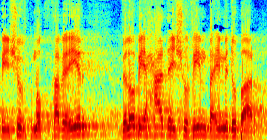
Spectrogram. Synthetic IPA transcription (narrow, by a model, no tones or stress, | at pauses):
bejiʃuvkemo̞koχavjaʕiɾ | velo̞beeħad̪hajiʃuvimbahemːed̪ubaʁ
